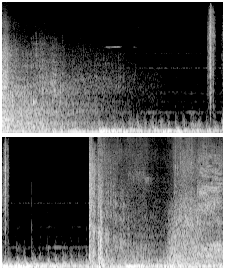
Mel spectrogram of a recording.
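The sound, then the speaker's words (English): A Dragon's Breath incendiary shotgun round fires blasts of flame: a few sharp, sudden bangs cut through a steady, rushing background noise. “What the hell was that? That was Dragon's Breath. It's a type of round that shoots a huge blast of fire.”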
